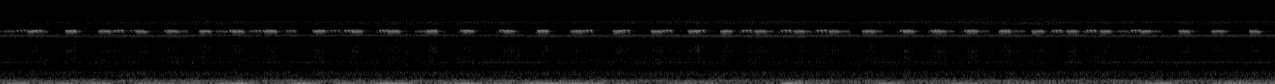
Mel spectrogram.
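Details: Steady grass insect song for studying: crisp high chirps repeating about three times per second, evenly paced throughout, over an unbroken piercing tone and faint low hum.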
